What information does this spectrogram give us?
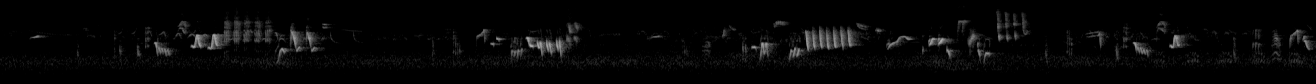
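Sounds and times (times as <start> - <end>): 
common nightingale Luscinia megarhynchos singing: 0.0 - 13.1.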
